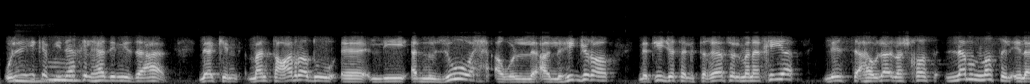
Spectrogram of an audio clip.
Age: 40-59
